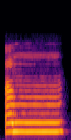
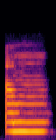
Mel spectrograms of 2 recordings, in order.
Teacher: It is a sound from nasal passage without any function of the tongue. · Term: nasal sound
